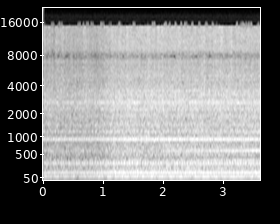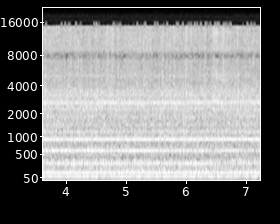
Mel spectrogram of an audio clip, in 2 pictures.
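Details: Bobcat 773 skid steer diesel after a park brake/traction lock solenoid replacement, traction lock being engaged and released: deep, even idle with a steady low throb, no knocks or misses; engine runs smoothly.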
